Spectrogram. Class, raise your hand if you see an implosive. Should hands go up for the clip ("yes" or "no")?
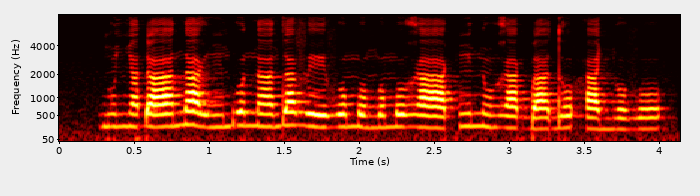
yes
